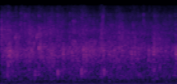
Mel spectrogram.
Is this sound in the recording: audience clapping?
yes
